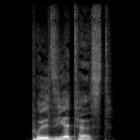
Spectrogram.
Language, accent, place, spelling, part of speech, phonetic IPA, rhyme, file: German, Germany, Berlin, pulsiertest, verb, [pʊlˈziːɐ̯təst], -iːɐ̯təst, De-pulsiertest.ogg
- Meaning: inflection of pulsieren: 1. second-person singular preterite 2. second-person singular subjunctive II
